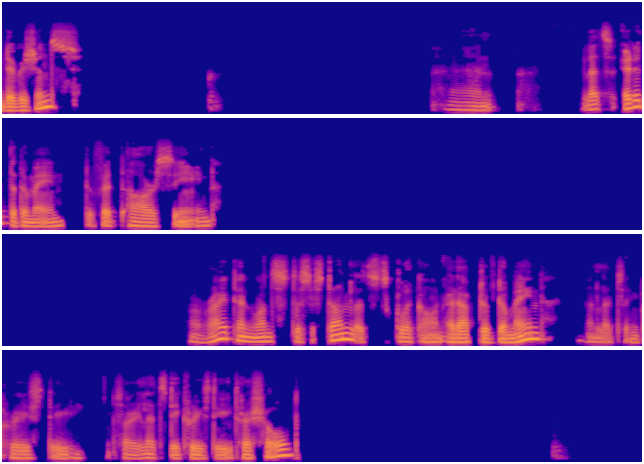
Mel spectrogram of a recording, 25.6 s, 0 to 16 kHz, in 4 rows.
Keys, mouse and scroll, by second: 2.1 scroll down 1, 2.1 KP_0, 3.4 shift+middle click, 4.1 shift+middle drag, 5.3-6.3 drag, 7.4 click, 8.5 scroll down 3, 8.8-13.4 typing, 9.3 scroll down 2, 9.3 shift+middle click, 9.4 middle click, 9.6 click, 9.8 scroll up 4, 10.3 click, 10.6 click, 11.2 scroll up 4, 11.3 middle click, 11.4 scroll down 2, 11.5 ctrl+z, 11.6 ctrl+z, 11.7 click, 11.9 click, 12.1 shift+middle click, 12.5 click, 13.0 middle click, 13.3 scroll down 2, 13.3 click, 13.7 middle click, 13.8 click, 16.4 click, 17.0 click, 18.8-22.7 drag, 21.4 KP_0, 21.5 KP_0, 25.5-25.6 scroll down 3.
